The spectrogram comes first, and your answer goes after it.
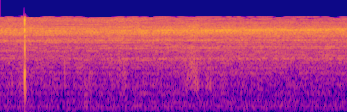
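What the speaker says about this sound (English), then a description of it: "This is just space noise," Radio noise picked up by the Lovell telescope and converted into sound: a steady, even static hiss with one sharp click near the start.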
